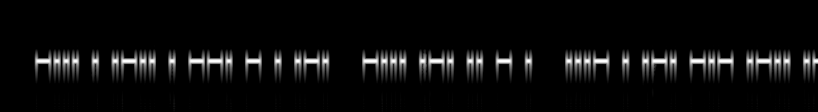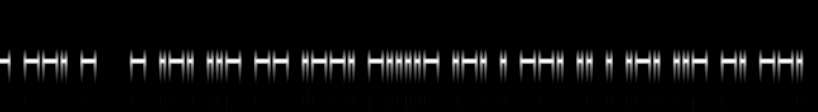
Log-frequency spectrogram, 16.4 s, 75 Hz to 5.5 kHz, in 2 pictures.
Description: Morse code, heard as a keyed tone, about 26 wpm, 530 Hz. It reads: BELEGTER BRITE VERKLAGT TRUMP-REGIERUNG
